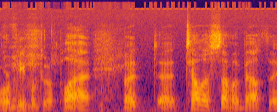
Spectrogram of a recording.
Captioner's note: laughter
